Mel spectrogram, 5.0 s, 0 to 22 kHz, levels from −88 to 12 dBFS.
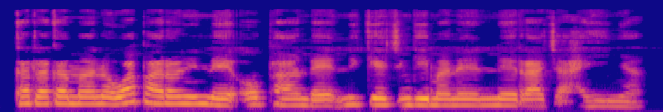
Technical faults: none

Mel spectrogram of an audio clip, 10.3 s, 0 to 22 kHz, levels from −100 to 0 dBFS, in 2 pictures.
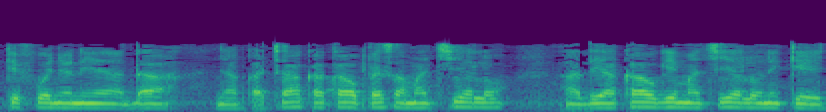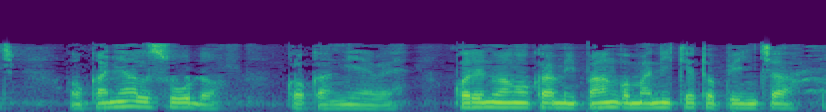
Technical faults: AAC compression

